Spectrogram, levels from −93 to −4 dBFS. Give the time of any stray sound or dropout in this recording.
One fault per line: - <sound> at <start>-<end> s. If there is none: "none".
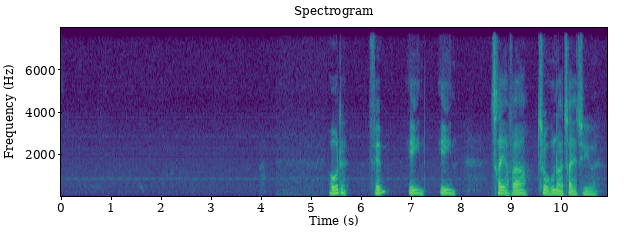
none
